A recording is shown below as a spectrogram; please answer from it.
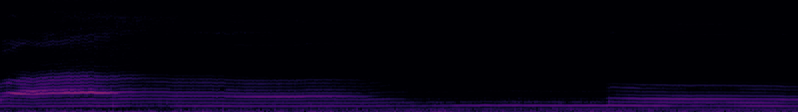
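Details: Domestic tabby cat Riri calling to its owner in a morning hello: a continuous, level meow held for about three seconds, slightly brighter at the start, with a brief break in tone near the end; indoors, calm background.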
